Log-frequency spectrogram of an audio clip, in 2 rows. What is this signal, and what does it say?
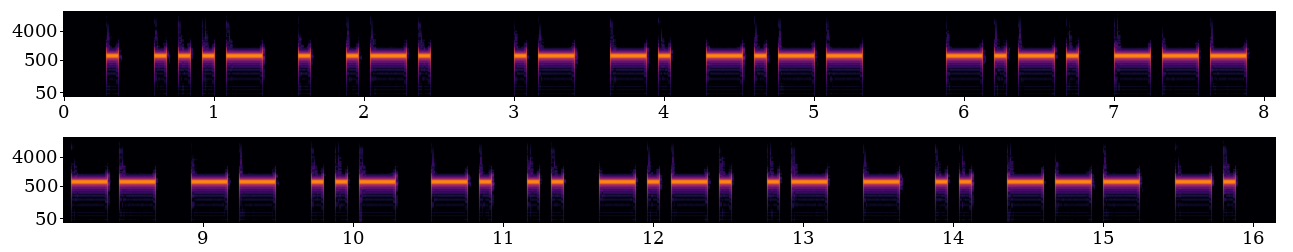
Morse code, heard as a keyed tone, about 15 wpm, 700 Hz. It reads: EVER ANY COMMUNICATION
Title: Sentences from Top 1000 Words - Review Part 6 - 15wpm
